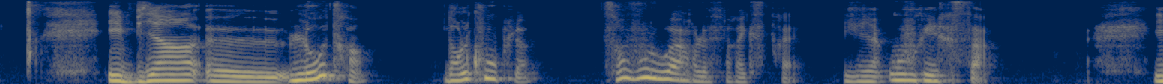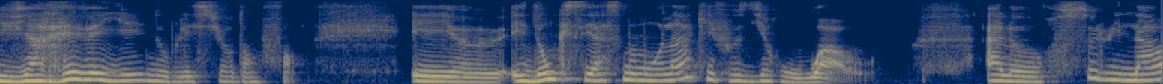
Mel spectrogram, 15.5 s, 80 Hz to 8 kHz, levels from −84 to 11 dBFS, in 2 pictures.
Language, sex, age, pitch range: French, female, 40-59, 180-220 Hz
